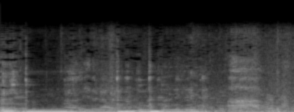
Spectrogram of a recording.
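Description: Electric bass guitar playing a few loose, held low notes with some electric guitar, not yet in a steady groove. A voice is heard briefly near the end.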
